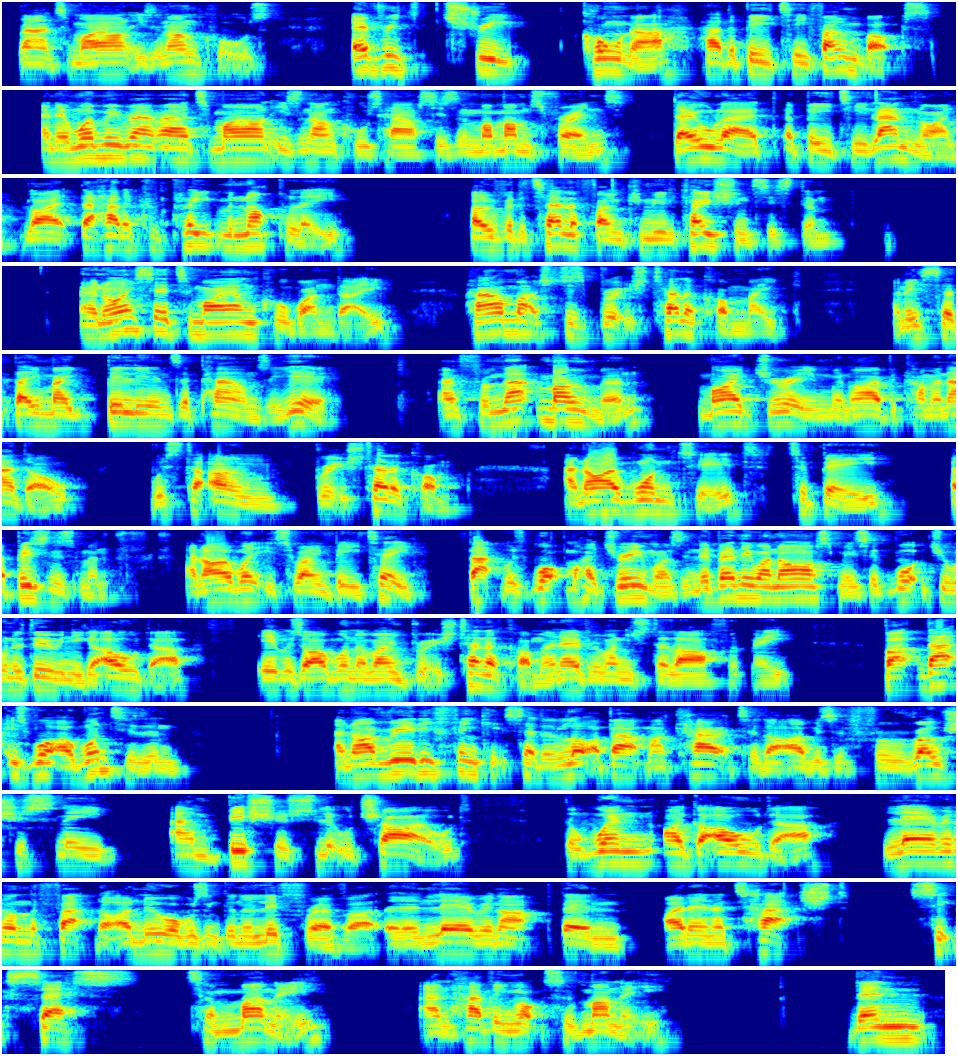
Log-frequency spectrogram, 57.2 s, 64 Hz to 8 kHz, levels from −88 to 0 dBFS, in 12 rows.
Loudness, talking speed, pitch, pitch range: -21 LUFS, 210 wpm, 130 Hz, 120-155 Hz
